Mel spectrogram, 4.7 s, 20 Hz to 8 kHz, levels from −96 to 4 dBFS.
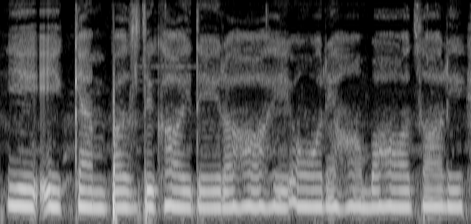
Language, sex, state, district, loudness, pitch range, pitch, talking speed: Hindi, female, Himachal Pradesh, Shimla, -22 LUFS, 175-185 Hz, 180 Hz, 140 wpm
